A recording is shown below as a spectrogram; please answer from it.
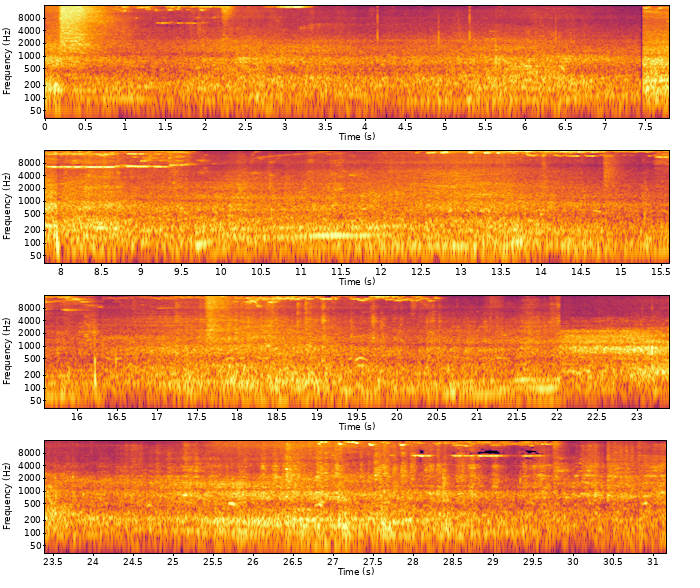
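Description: Diesel city buses passing close and pulling away from a stop, their engines running under the steady noise of traffic. There is a loud, short hiss right at the start, and more sudden hisses later, typical of bus air brakes.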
